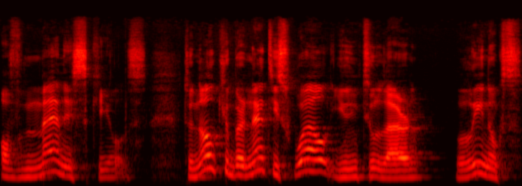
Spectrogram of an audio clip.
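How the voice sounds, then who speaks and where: Speaking at a fairly slow pace with a strong Polish accent, a man lets his pitch swing very widely. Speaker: DevOps consultant and YouTuber. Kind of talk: tutorial.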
